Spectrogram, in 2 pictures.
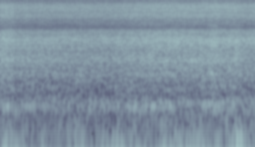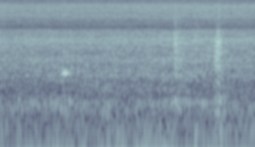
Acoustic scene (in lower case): kitchen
